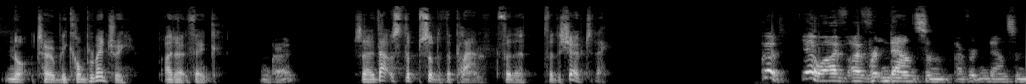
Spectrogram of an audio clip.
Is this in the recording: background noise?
no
